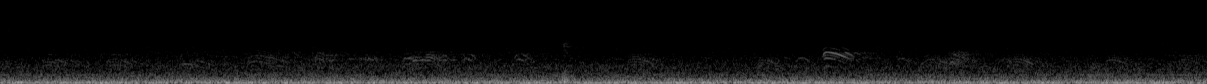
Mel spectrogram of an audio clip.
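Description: Crows cawing several times over a steady low rumble.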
